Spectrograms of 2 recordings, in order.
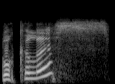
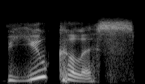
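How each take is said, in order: First: "bucculus" as BUCK-uh-lus, higher and rising; "bucculus" slowly, short first vowel, lifting at the end; questioning second attempt. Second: "bucculus" drawn out as BYOO-kuh-lus; "bucculus" said slowly, opening like "beauty"; unsure pronunciation. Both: Shown as a demonstration. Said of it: "whatever this thing is".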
